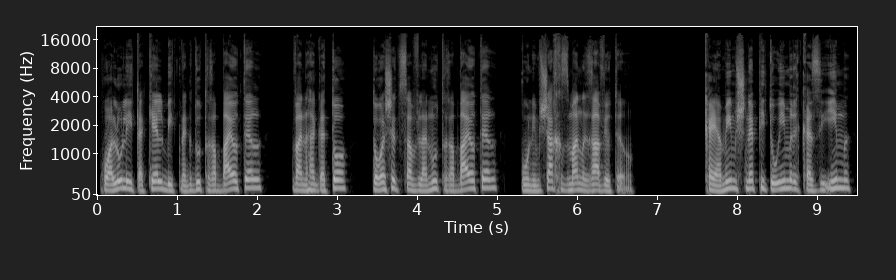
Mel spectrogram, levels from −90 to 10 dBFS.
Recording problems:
none

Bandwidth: 18.5 kHz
